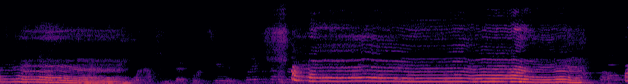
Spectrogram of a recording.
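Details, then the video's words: Boxer dog, vocal and afraid to fetch its ball toy from under a shopping bag, indoors: a falling whine dips low near one and a half seconds, then a long sustained high whining howl lasting over four seconds before tapering down. "Vocal Boxer dog afraid of toy"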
